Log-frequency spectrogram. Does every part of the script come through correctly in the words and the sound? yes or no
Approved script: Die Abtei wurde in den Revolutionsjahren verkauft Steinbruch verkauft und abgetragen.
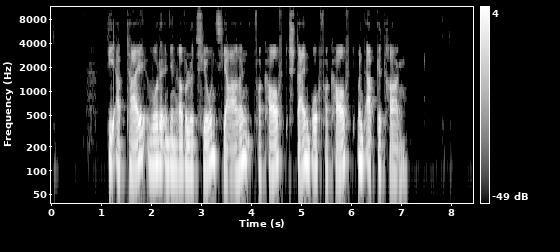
yes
